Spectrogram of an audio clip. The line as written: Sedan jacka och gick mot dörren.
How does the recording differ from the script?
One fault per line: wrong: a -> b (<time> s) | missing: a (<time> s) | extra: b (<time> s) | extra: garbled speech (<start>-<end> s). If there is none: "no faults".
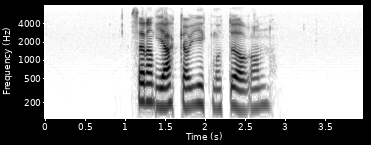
no faults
